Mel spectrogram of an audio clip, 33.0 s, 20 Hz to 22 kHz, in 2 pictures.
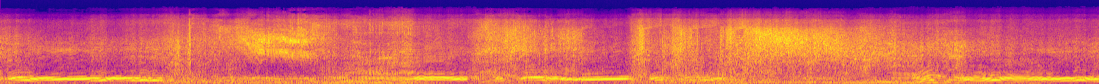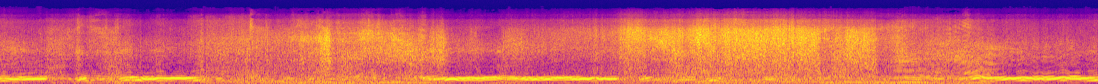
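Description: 2021 GasGas 250 dirt bike engine being ridden hard around a motocross track, its revs rising and falling constantly with throttle and gear changes. There are several brief drops in revs along the way.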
